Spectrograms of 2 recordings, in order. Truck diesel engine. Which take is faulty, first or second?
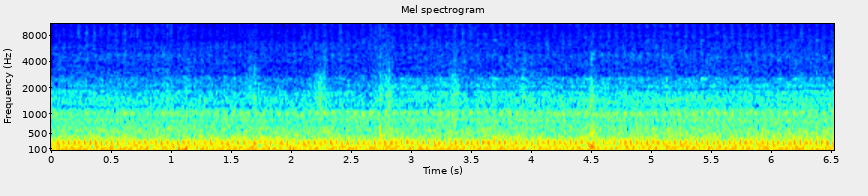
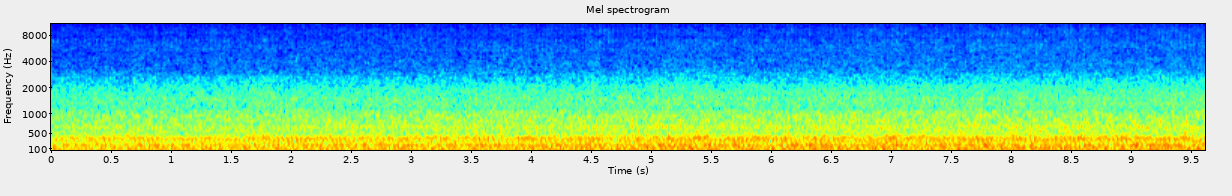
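first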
